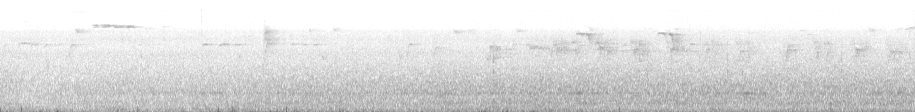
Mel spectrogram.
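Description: Faint forest ambience: scattered bird chirps, most of them about seven to ten seconds in, over a low, steady rumble of background noise.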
